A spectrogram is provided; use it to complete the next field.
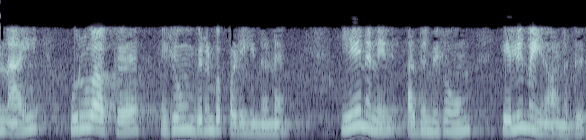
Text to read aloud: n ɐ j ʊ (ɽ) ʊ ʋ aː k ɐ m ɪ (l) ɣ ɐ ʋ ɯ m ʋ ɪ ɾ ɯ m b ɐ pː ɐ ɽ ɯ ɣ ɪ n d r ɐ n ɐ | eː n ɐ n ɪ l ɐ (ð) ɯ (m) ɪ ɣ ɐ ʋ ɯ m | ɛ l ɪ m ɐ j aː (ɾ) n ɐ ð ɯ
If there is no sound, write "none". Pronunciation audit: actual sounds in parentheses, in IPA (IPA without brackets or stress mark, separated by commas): ɾ, none, ð, m, none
